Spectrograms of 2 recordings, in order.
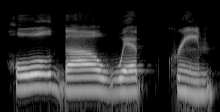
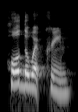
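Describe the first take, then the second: First: The phrase is said slowly. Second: The phrase is said quickly. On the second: "I'll say this fast"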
